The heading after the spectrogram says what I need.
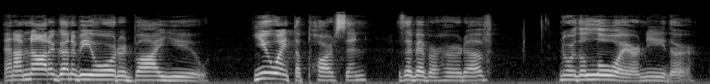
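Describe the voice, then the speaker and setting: A woman's voice: mid-range voice, normal speed, fairly bright tone, close to an everyday voice. Woman as a growling rustic English dying brute. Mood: fierce. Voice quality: hoarse, growling. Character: savage, coarse dying innkeeper, a surly bullying husband. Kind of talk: audiobook character voice.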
